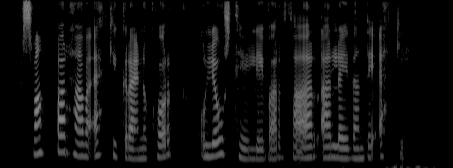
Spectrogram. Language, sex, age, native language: Icelandic, female, 30-39, Icelandic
